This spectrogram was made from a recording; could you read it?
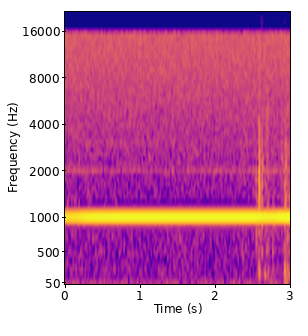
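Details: York JCB861 UK FM CB radio (Cybernet 234, 1981, Japan), de-modified back to factory standard and run at 12 V: clean, steady test tone heard at 0.3 microvolt, checked on a SINAD meter, with handling clicks; the receiver is working fine.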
